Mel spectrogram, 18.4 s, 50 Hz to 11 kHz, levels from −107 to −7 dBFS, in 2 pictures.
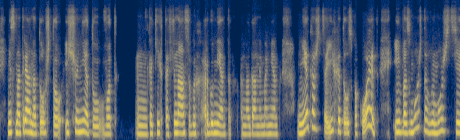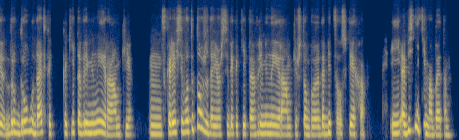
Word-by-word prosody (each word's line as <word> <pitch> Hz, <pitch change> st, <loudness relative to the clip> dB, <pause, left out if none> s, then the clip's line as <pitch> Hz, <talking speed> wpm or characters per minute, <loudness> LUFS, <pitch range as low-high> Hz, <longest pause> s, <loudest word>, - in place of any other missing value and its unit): несмотря 235 Hz, +2 st, +4 dB
на 205 Hz, -2 st, +3 dB
то, 240 Hz, +1 st, +1 dB
что 200 Hz, -4 st, -1 dB
еще 235 Hz, +2 st, -1 dB
нету 220 Hz, -6 st, +1 dB
вот, 200 Hz, 0 st, -4 dB, 0.4 s
м, 195 Hz, -1 st, -1 dB
каких-то 210 Hz, -1 st, -3 dB
финансовых 215 Hz, 0 st, +1 dB
аргументов 215 Hz, -2 st, +1 dB, 0.2 s
на 200 Hz, -1 st, -4 dB
данный 195 Hz, 0 st, -3 dB
момент, 200 Hz, 0 st, -4 dB, 0.3 s
мне 230 Hz, +11 st, +4 dB
кажется, 335 Hz, -2 st, -3 dB
их 275 Hz, +1 st, -2 dB
это 245 Hz, -2 st, +2 dB
успокоит 225 Hz, -, +1 dB, 0.3 s
и 245 Hz, -, +2 dB
возможно 255 Hz, +7 st, 0 dB
вы 230 Hz, 0 st, +1 dB
можете 255 Hz, -2 st, 0 dB
друг 230 Hz, +3 st, +2 dB
другу 250 Hz, +1 st, +2 dB
дать 215 Hz, +3 st, +2 dB
как 210 Hz, -, -5 dB, 0.2 s
какие-то 230 Hz, +1 st, -2 dB
временные 230 Hz, +2 st, +4 dB
рамки, 185 Hz, +1 st, -3 dB, 0.3 s
м. 200 Hz, -1 st, 0 dB
Скорее 225 Hz, +4 st, +4 dB
всего, 245 Hz, +1 st, +1 dB
ты 300 Hz, -, -3 dB
тоже 320 Hz, -7 st, +2 dB
даешь 195 Hz, -1 st, -2 dB
себе 200 Hz, 0 st, -4 dB
какие-то 200 Hz, -1 st, -2 dB
временные 210 Hz, -1 st, +1 dB
рамки, 185 Hz, 0 st, -4 dB
чтобы 185 Hz, 0 st, -3 dB
добиться 200 Hz, -, -2 dB
успеха. 195 Hz, -, -3 dB, 0.5 s
И 215 Hz, +1 st, +1 dB
объяснить 270 Hz, -, +2 dB
им 210 Hz, -2 st, +1 dB
об 180 Hz, 0 st, -3 dB
этом. 180 Hz, -1 st, -3 dB
215 Hz, 155 wpm, -23 LUFS, 195-240 Hz, 0.5 s, несмотря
